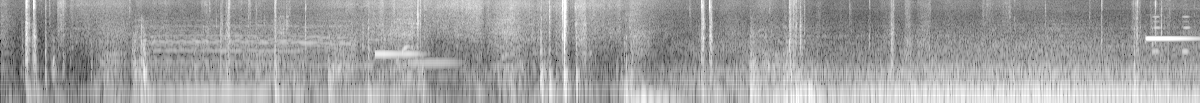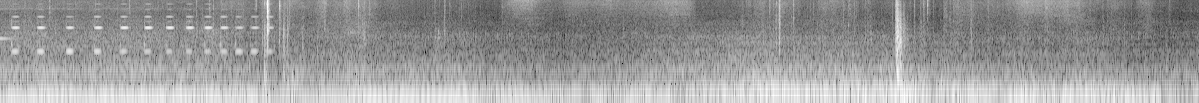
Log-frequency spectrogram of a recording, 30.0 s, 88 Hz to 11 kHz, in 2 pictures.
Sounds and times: Car turning on and start driving 0.2 - 29.9

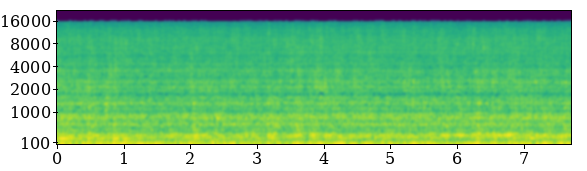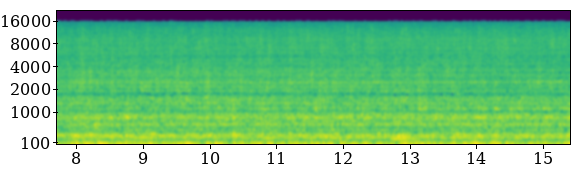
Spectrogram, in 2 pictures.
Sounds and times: toilet 0.0 - 15.4

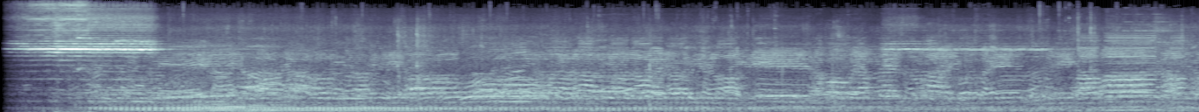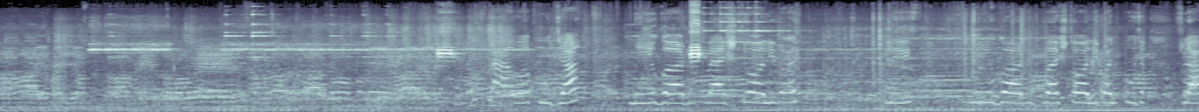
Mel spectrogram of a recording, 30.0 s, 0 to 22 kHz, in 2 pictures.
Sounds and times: bells 8.1 - 14.6
bells 16.0 - 29.9

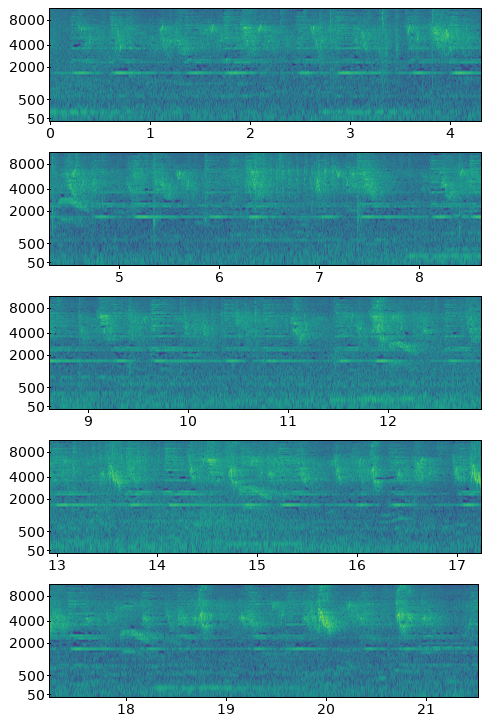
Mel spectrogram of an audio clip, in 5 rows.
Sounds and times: people walk down the street 0.0 - 21.5
temple bell sounds 0.0 - 21.5
traffic 0.0 - 21.5
Birds sing 0.2 - 21.5

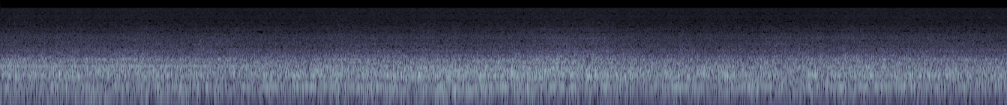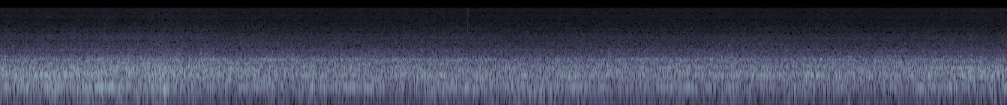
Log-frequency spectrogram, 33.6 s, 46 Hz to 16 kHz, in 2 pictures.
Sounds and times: tornado 0.0 - 33.5

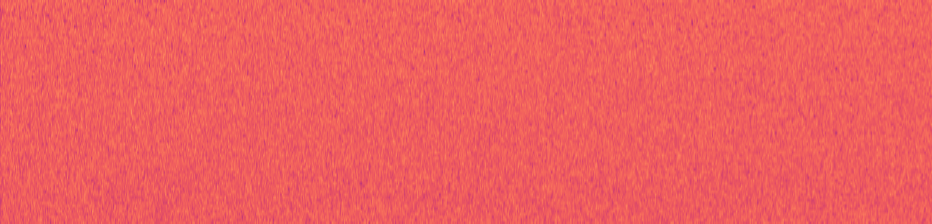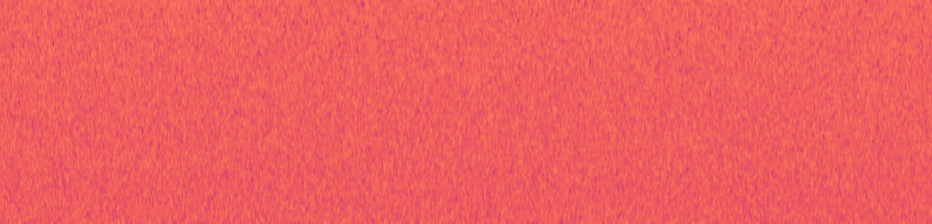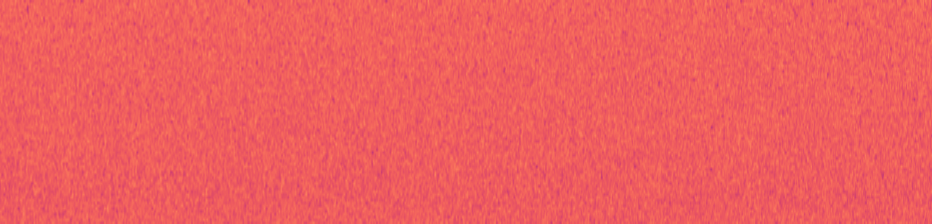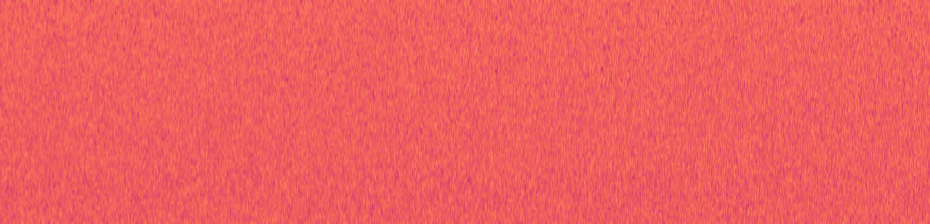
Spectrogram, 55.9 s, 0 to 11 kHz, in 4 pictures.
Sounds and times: white noise 0.0 - 55.9

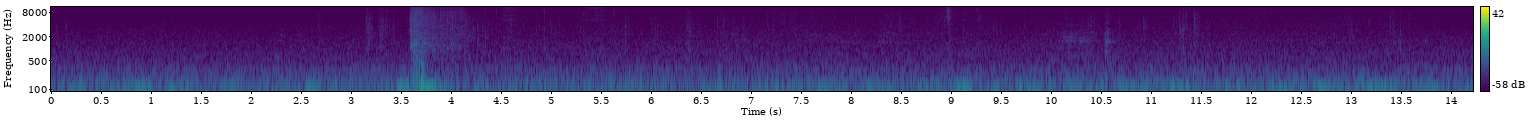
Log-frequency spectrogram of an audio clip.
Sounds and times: Rope Sound 3.2 - 4.7

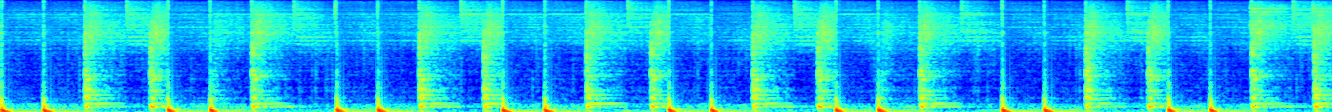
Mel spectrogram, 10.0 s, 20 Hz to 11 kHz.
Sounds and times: Acoustic Breakbeats 0.0 - 9.9

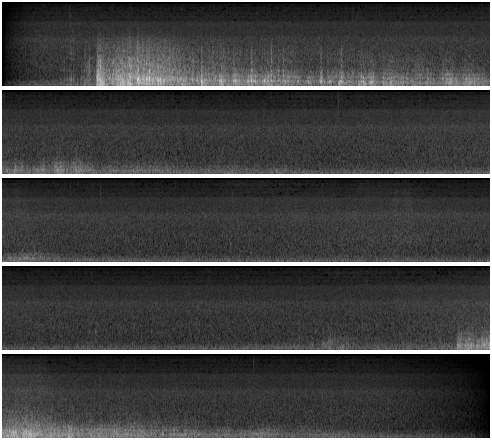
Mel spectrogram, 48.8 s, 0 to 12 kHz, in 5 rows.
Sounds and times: heavy rain 0.0 - 48.8
thunder 1.2 - 14.6
thunder 35.1 - 46.0

